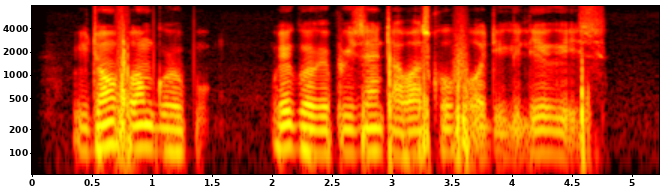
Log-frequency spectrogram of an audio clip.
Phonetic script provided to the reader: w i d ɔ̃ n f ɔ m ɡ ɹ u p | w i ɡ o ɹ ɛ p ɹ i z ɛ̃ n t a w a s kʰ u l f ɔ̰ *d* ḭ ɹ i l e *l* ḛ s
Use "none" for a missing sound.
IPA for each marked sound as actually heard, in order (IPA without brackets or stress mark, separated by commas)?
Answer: d, ɹ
